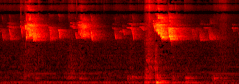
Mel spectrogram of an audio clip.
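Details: Baby chick giving loud, high peeps that fall sharply in pitch, repeated about once a second, with low rumbling background noise and a brief thump midway.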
